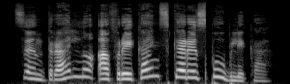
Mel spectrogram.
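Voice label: "central african republic", Ukrainian; gcompris; geography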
